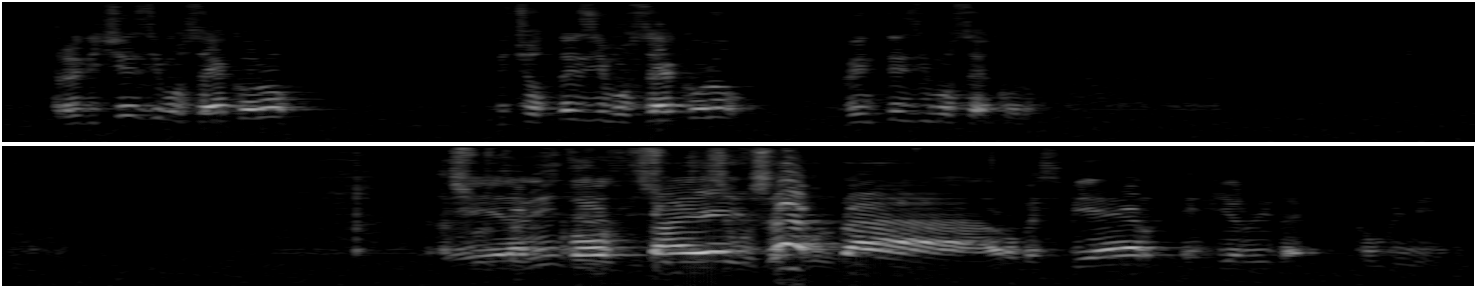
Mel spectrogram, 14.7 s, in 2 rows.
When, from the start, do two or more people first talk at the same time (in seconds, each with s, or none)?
9.6 s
